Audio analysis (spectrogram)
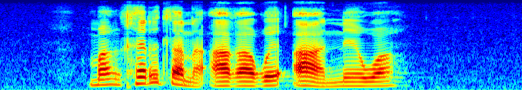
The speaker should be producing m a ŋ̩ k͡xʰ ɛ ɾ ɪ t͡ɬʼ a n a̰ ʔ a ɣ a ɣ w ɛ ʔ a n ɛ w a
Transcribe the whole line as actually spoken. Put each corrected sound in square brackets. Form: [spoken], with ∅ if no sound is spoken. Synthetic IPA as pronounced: m a ŋ̩ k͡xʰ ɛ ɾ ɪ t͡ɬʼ a n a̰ ʔ a ɣ a ɣ w ɛ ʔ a n ɛ w a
